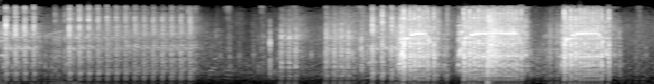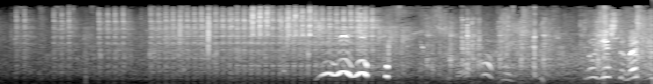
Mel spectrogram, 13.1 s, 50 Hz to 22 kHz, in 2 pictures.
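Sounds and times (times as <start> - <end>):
airsoft rifle full-auto bursts: 2.8 - 6.2.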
